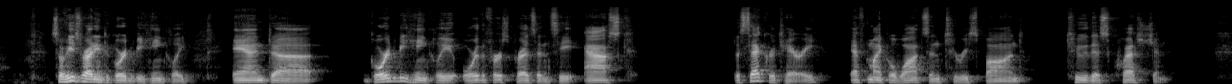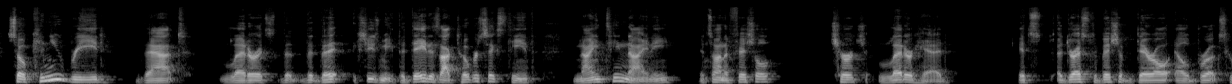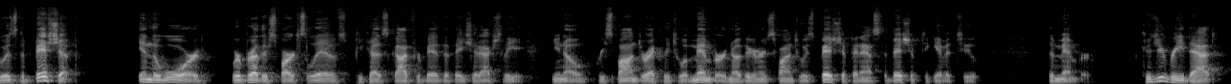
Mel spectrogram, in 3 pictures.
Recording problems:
none

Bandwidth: 15 kHz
